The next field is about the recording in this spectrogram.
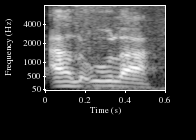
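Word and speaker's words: AlUla: Circle going to be great for Al Ula, which by the way, Mao and Arabic caster helped me pronounce it properly. So, thank you very much, Mao. Yeah, Al Ula.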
